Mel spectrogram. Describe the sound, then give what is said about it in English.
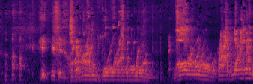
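A voice imitates gargling for a character, wet, throaty, bubbling sounds in two long stretches with a brief pause between, loud and rough. “Yeah, but it's played by you, so get gargling. This is gonna be messy.”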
